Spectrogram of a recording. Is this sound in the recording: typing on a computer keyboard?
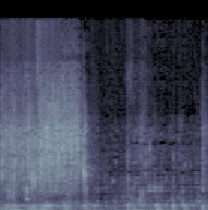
no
